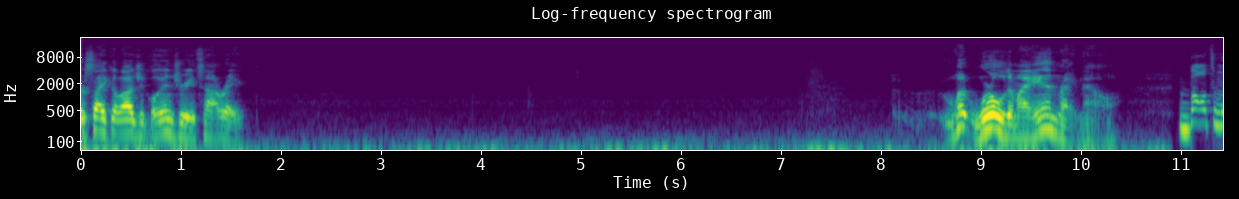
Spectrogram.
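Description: A middle-aged man speaks with animation, close to a microphone.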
